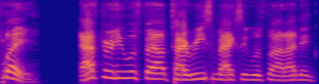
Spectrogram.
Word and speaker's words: Tyrese: Don't say his name wrong. It's not Tyrone. It's Tyrese.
